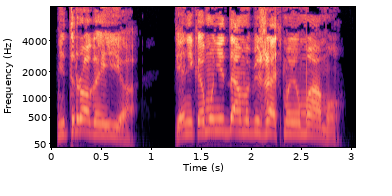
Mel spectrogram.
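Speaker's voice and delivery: put-on high-pitched child crying out; acted small boy yelling through tears, without extra volume; tearful boy's cry. A narrator's reading. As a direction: pitch way up like a distraught little boy. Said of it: "кричал мальчик сквозь слёзы".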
